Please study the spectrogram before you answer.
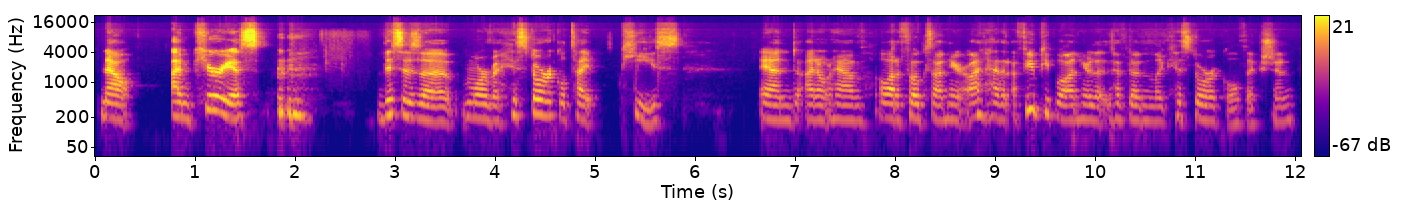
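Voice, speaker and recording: A woman's voice: fairly low pitch, a little slow, a bit bright. A woman hosting an interview, asking thoughtful, winding questions with restarts. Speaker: podcast host.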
